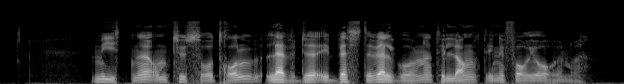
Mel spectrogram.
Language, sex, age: Norwegian, male, 23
